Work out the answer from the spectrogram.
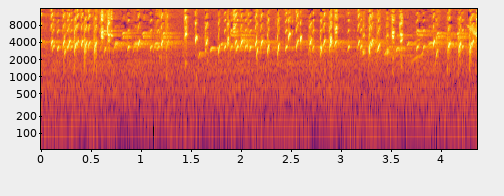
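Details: European goldfinch singing, meant to stimulate pet goldfinches into song: bright rapid twitters and clipped chirps tumbling in quick succession, with overlapping high tinkling phrases.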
